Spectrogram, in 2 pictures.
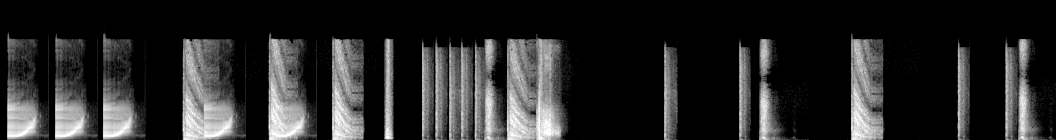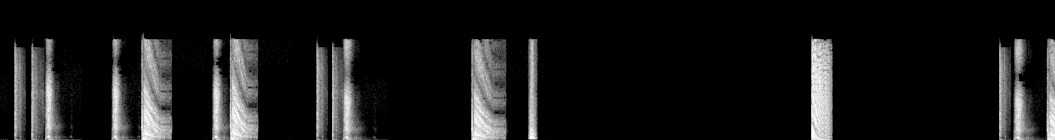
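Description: Short whooshing game sound effects play again and again as a character jumps.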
